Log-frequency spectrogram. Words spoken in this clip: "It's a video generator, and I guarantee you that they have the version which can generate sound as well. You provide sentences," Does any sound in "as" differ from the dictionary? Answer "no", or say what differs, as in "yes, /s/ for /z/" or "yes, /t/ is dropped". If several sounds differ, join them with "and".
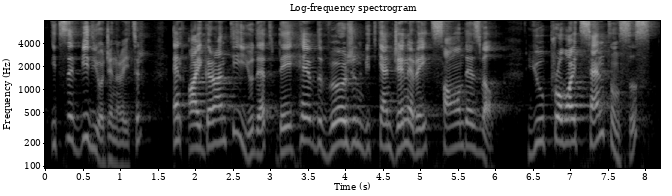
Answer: no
